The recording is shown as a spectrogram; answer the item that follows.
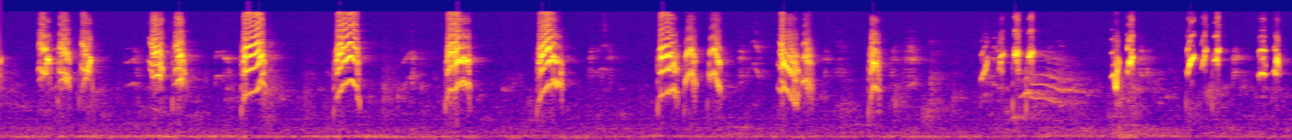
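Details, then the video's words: Young long-tailed shrike singing as a training recording: harsh, downward-sweeping high notes in quick pairs and clusters, then a burst of varied chattering and mimicked phrases near the end. "masteran cendet muda"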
